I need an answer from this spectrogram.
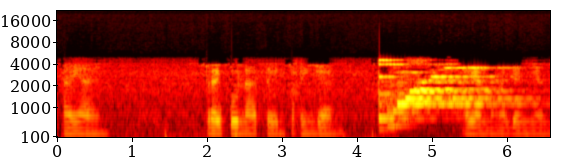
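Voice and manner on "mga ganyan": usual speaking voice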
